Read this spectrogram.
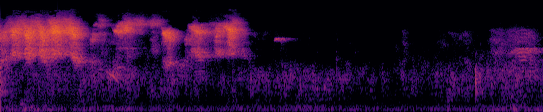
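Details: Newborn female monkey giving loud, shrill squeals in a rapid run of bursts for about three seconds, then going quiet apart from one thin short squeak and a soft trailing call near the end.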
